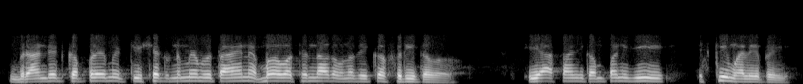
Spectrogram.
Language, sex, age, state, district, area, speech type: Sindhi, male, 45-60, Gujarat, Kutch, rural, conversation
